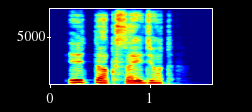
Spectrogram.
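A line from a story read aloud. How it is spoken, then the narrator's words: Mumble. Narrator (Russian): бормочу я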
